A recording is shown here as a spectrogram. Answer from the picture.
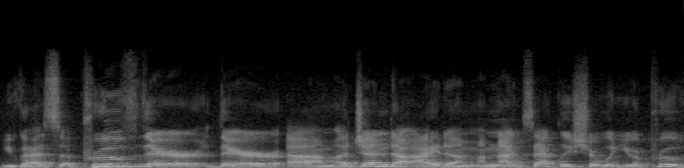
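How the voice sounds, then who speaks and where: Over noticeable background noise and audible room echo, a woman talks at a fairly quick pace in a medium pitch with fairly even intonation. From Mexico. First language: Spanish. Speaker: community organizer / public commenter. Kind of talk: public comment at government meeting. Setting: county board meeting chamber. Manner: impassioned, direct.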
